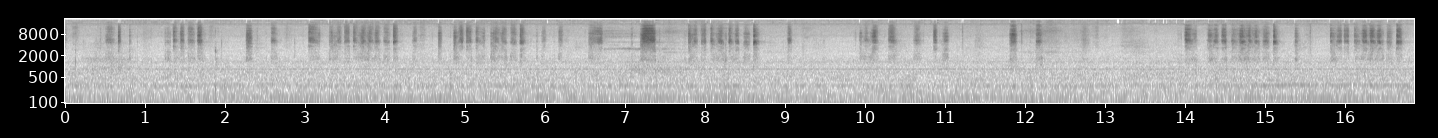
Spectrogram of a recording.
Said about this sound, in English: I will just write it a bit quickly out here.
